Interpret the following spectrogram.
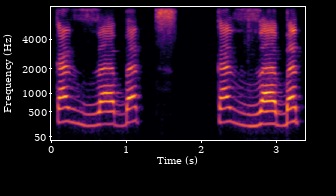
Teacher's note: Nah, huruf ta, hati-hati, memiliki sifat siddah dan alhams. Maka, seperti yang disampaikan tadi, dahulukan siddahnya, baru alhams.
